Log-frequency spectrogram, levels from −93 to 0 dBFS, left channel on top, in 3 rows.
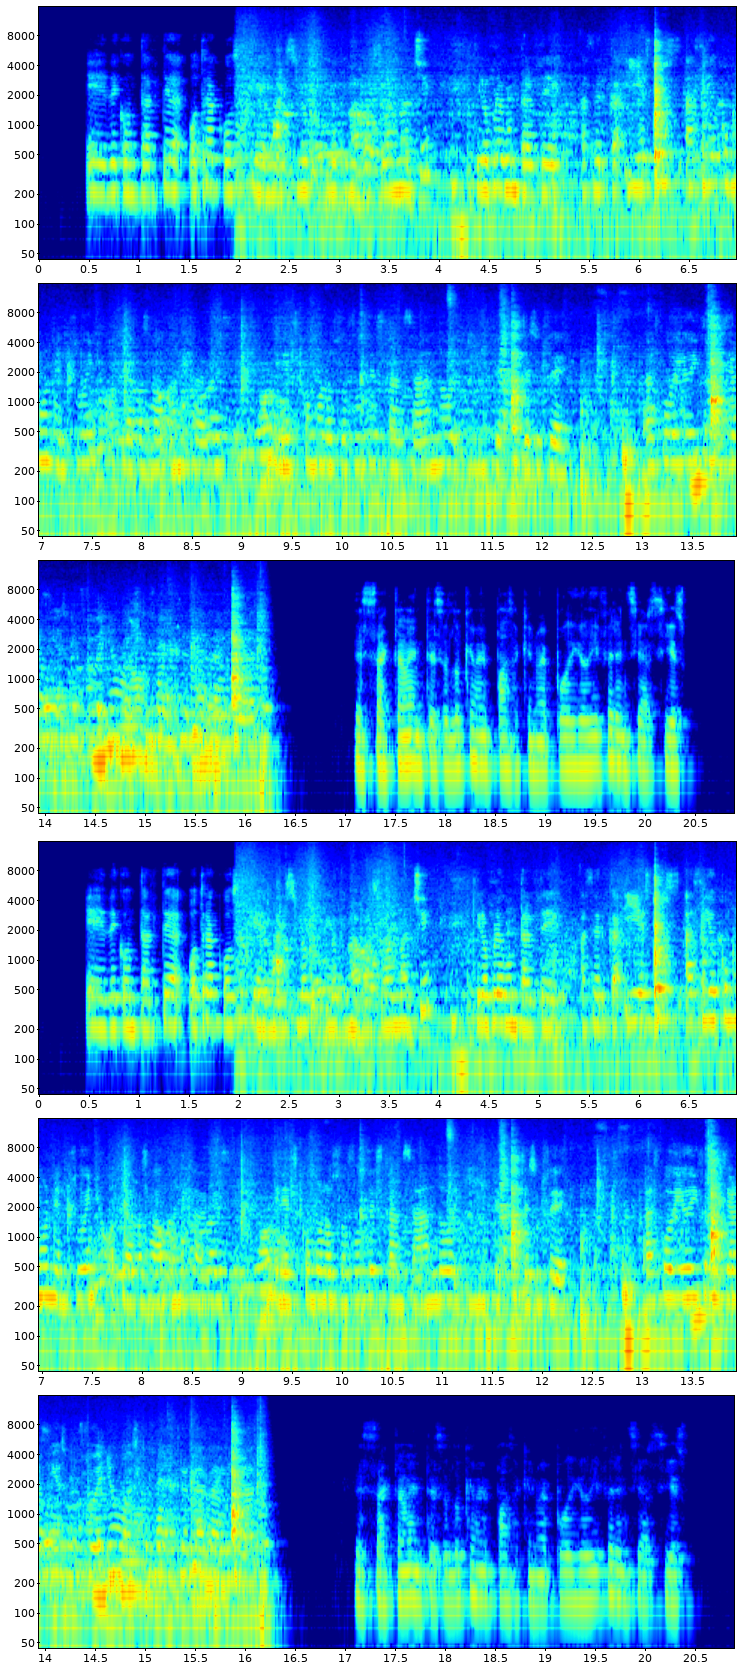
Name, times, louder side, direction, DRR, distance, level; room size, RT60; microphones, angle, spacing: voice 1, 0.5-8.9 9.3-12.3 13.0-16.1, right 3 dB, 85° right, 1.1 m, -38 dB
sound 1, 1.9-16.2, right 1 dB, 20° right, 0.7 m, -37 dB
voice 2, 14.4-15.8 17.1-20.4, left 4 dB, 45° left, 0.4 m, -39 dB
5.3 x 4.2 x 2.3 m
head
